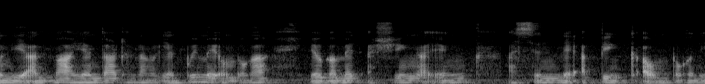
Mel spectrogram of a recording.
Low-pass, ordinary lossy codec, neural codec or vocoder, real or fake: 7.2 kHz; none; none; real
